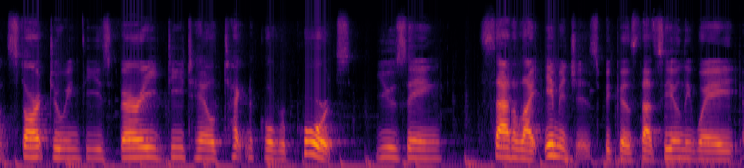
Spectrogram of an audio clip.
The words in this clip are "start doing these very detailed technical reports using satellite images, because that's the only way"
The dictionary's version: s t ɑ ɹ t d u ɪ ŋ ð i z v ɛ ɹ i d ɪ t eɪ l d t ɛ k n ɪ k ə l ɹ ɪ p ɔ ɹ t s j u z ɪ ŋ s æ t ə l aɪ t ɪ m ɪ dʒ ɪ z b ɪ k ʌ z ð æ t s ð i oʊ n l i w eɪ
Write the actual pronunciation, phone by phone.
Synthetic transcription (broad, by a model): s t ɑ ɹ t d u ɪ ŋ ð i z v ɛ ɹ i d ɪ t eɪ l d t ɛ k n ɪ k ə l ɹ ɪ p ɔ ɹ t s j u z ɪ ŋ s æ t ə l aɪ t ɪ m ɪ dʒ ɪ z b ɪ k ʌ z ð æ t s ð i oʊ n l i w eɪ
